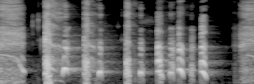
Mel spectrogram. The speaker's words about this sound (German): jetzt huste dich aus. Boah, bist du nervig.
